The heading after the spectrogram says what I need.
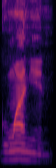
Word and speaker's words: Guanyin: this God is called Guan Yin okay I guess that's the Chinese Way of pronouncing it and cannon or kinome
